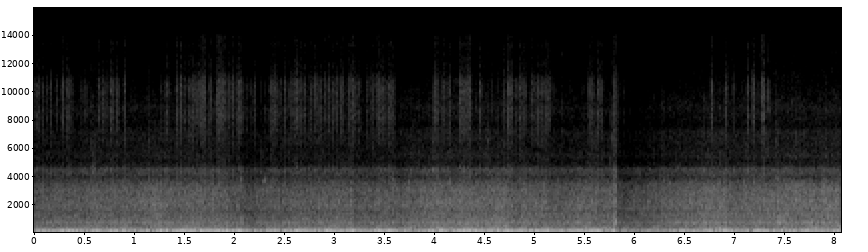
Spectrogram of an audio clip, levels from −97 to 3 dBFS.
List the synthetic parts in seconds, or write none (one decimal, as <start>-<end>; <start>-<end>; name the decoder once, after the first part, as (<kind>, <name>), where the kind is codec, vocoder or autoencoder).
none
